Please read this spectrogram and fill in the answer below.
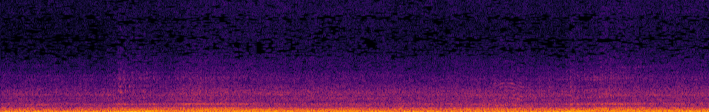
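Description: A tugboat's engine running steadily, a loud low drone heard from on its deck, with small shifts in its pitch about a second in and again near the end.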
